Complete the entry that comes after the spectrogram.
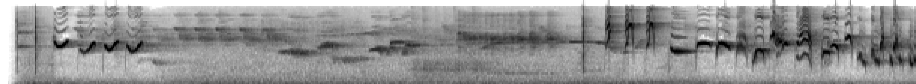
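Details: Caged white-rumped shama being stimulated to fight-sing, loud varied song of wavering whistles, slurred warbles and rapid clicking chatter, with a quieter, softer middle passage and a burst of sharp repeated notes toward the end.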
